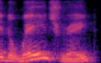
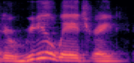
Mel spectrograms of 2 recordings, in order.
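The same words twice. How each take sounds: First: Said in the usual way. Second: Slow, with "real" stressed. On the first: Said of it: "we didn't say the wage rate". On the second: Shown as a demonstration. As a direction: lean on "real" in "the real wage rate". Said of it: "we said the real wage rate".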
